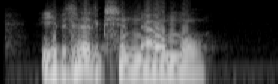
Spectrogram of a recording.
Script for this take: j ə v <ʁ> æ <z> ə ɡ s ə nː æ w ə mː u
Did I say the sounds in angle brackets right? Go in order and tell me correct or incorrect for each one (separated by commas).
incorrect, incorrect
